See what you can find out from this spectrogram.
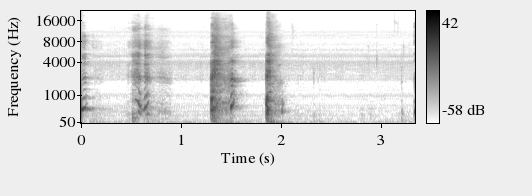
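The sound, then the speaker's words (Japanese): A person coughs a few times in short, sharp, fairly quiet bursts with pauses between them and no talk. “すいません咳出ちゃったあ”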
